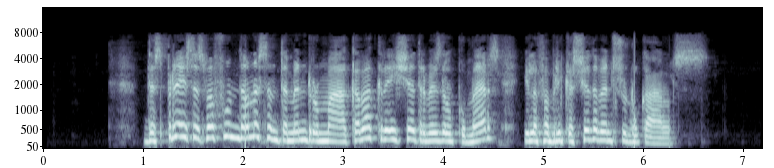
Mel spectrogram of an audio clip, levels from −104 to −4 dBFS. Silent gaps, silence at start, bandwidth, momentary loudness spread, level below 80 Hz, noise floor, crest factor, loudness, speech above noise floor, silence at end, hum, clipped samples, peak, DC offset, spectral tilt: none; 0.75 s; 7.8 kHz; 7 LU; -54 dBFS; -88 dBFS; 16 dB; -16 LUFS; 72 dB; 0.6 s; none; under 0.1%; -2 dBFS; under 0.1%; -6 dB/octave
